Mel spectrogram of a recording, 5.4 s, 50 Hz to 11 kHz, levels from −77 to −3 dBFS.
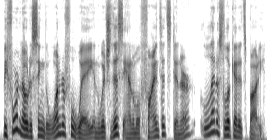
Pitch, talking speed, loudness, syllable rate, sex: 135 Hz, 200 wpm, -17 LUFS, 5.5 syllables/s, male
